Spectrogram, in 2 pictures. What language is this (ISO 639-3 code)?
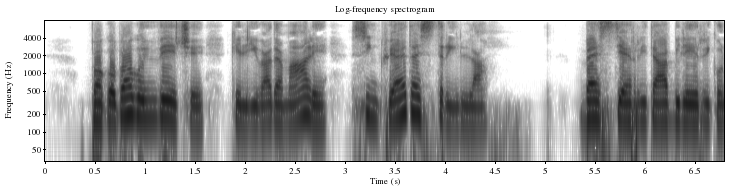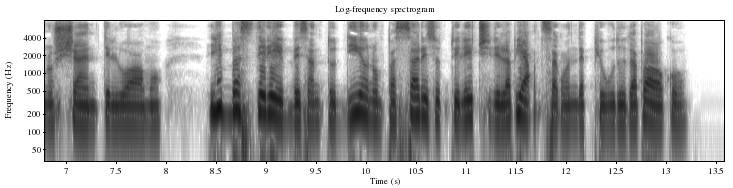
ita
